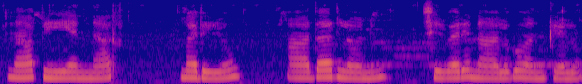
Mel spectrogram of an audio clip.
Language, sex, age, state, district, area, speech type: Telugu, female, 18-30, Telangana, Karimnagar, urban, spontaneous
